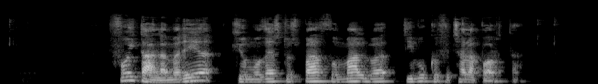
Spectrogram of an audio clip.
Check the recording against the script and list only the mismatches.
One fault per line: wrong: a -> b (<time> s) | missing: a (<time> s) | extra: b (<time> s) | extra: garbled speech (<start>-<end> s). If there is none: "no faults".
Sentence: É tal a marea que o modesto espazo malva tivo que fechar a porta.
wrong: É -> Foi (1.2 s)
